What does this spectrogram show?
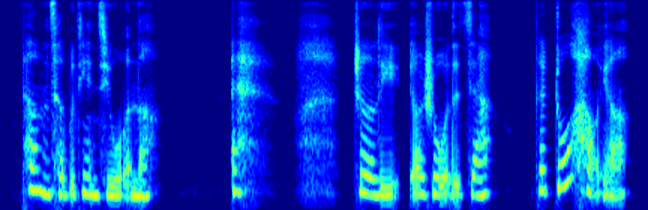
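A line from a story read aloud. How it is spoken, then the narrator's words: Sighing. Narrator (Chinese): 小美沉沉地嗯了一声，叹道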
